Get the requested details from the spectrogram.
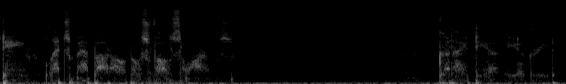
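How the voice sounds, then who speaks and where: Hushed, suspenseful whispering storyteller. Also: takes it slowly. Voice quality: breathy unvoiced whisper. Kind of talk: whispered ASMR reading of a ghost story.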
